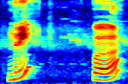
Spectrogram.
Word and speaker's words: नृप: तो इसको पढ़ेंगे हम नको री नृ प नप।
